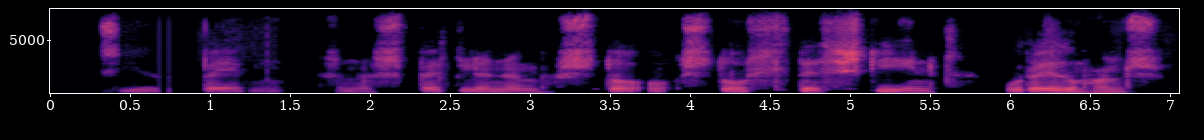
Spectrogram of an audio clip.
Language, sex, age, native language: Icelandic, male, 14, Icelandic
